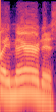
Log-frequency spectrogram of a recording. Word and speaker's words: emeritus: a mcnight professor I don't know how to pronounce emiritus Emeritus oh Emeritus sorry about that that's all right at the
